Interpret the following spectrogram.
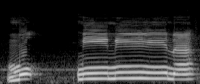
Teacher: Mu di sana terhenti atau terhentak karena bertemu dengan hamzah sukun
